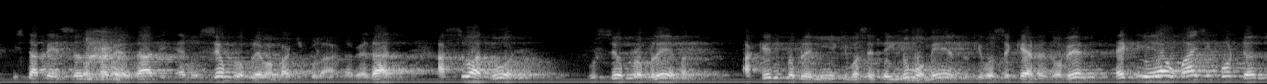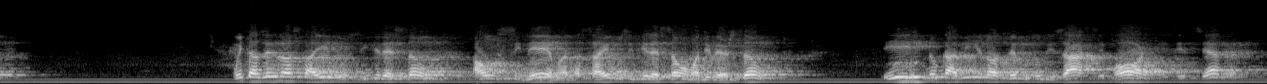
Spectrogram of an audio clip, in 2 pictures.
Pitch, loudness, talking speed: 175 Hz, -15 LUFS, 140 wpm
